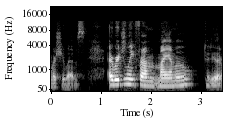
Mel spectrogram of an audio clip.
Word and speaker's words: Miami: I know your hometown is spelled Miami, and I always know it's not Miami. It's not pronounced Miami. That muh at the end. Muh, Muh. Miami.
